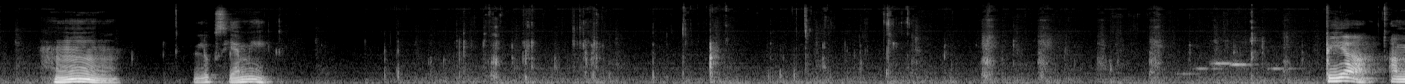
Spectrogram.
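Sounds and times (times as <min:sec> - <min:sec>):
person chewing toasted bread: 0:03.2 - 0:11.8.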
